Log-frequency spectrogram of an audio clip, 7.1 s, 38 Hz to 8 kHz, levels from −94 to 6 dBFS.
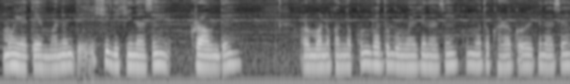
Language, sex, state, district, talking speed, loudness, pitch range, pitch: Nagamese, male, Nagaland, Dimapur, 185 wpm, -21 LUFS, 120-130 Hz, 125 Hz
